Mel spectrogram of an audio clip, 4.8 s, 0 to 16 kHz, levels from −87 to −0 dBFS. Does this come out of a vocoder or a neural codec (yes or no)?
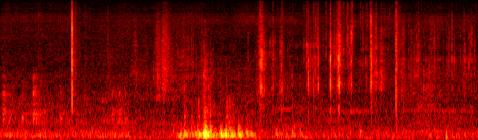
yes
